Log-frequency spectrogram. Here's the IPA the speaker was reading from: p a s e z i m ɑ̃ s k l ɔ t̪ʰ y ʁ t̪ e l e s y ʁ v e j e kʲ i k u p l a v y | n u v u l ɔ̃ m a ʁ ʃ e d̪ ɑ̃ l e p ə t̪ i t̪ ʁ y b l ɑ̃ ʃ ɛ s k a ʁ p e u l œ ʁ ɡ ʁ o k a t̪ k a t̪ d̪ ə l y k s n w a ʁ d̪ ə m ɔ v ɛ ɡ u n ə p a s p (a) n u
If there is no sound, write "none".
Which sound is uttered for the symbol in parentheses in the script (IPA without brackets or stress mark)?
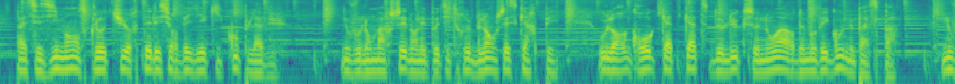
a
